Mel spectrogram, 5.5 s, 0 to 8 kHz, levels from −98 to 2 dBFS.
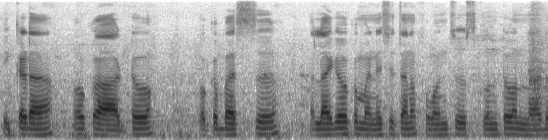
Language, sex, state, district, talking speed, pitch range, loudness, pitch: Telugu, male, Telangana, Hyderabad, 130 wpm, 115-125 Hz, -19 LUFS, 120 Hz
